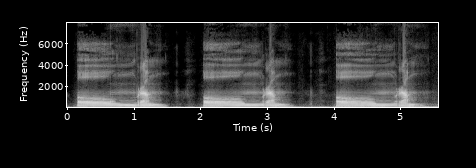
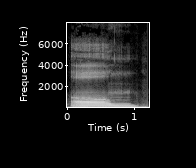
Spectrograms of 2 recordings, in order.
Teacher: Chữ O là diphthong cho nên chúng ta đọc kéo dài 2 nhịp Om. Chúng ta kéo dài chữ O trước 2 nhịp, sau đó chúng ta mới đóng chữ O lại.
